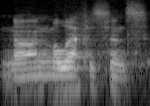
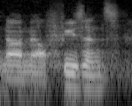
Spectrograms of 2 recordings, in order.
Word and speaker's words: non-maleficence: Non-maleficence, which I always used to pronounce as non-malfeasance, that is incorrect, is I'm going to do everything I can to avoid harm.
